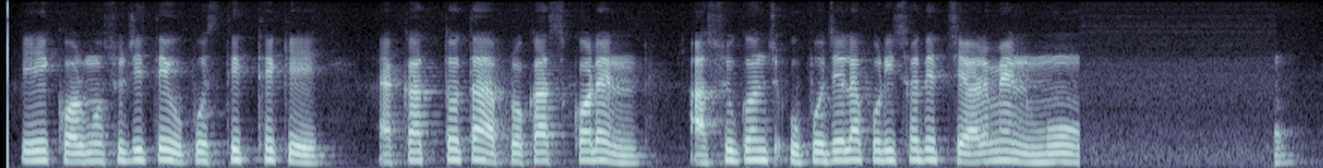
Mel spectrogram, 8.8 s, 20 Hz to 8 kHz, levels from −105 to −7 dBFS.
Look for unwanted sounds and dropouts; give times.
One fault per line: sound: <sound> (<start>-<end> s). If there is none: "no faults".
no faults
